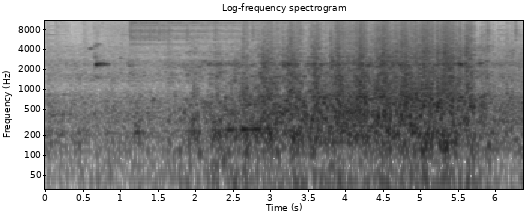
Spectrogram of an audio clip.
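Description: An electric commuter train moving alongside the platform: its wheels rumble and clatter over the track. The noise swells loud from about two seconds in and eases off near the end.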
